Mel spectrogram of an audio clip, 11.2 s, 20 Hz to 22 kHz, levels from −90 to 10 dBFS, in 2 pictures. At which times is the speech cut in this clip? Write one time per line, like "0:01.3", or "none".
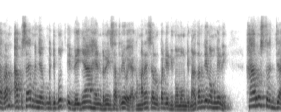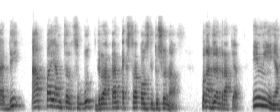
none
